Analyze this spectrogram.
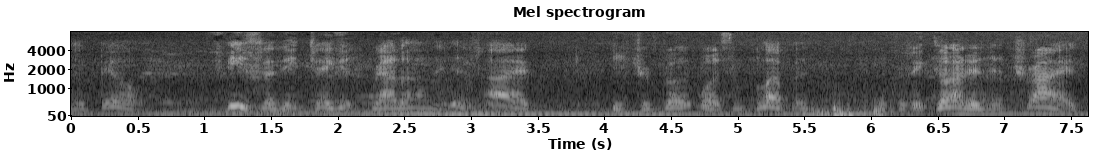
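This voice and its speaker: A man with a folksy cowboy drawl, reciting rhyming cowboy poetry like a storyteller in a gravelly voice. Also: high voice, background noise.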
